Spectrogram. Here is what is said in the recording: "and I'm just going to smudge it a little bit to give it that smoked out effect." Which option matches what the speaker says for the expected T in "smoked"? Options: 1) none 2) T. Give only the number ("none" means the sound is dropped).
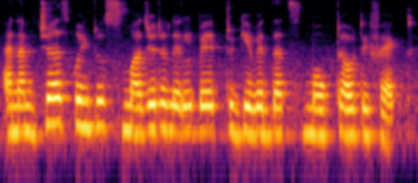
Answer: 2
